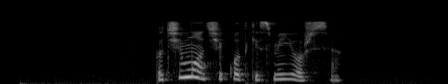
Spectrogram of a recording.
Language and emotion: Russian, positive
